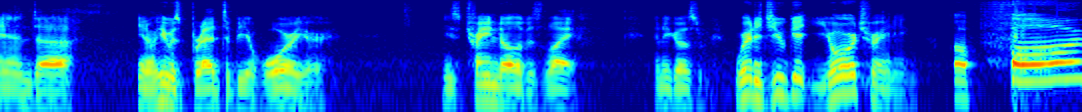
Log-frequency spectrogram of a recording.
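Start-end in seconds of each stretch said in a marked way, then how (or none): 7.3-10.8 loud, swooping, play-acted nasty taunt, "farm" drawn out. Recounting the villain taunting Superman about his training, imitating Zod's nasty tone. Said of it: "he just has such a nasty tone of voice in it".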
